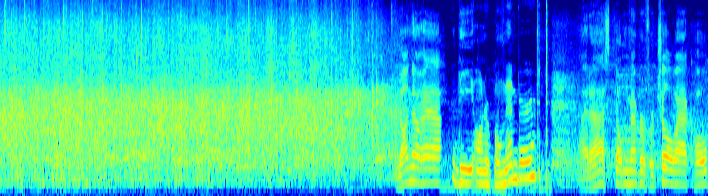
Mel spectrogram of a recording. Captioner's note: some Applause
